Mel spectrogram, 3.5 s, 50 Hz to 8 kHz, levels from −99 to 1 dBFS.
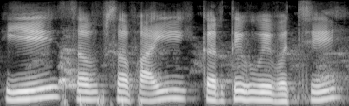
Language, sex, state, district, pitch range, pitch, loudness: Hindi, female, Chhattisgarh, Raipur, 170-190 Hz, 175 Hz, -15 LUFS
